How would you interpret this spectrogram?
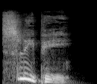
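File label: "sleepy", British English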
